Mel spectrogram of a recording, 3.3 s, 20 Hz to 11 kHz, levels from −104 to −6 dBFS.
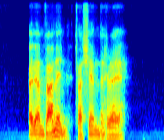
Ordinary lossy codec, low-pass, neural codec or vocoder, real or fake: Opus, 32 kbps; 9.9 kHz; codec, 32 kHz, 1.9 kbps, SNAC; fake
